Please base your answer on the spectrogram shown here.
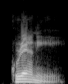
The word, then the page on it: granny: American English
